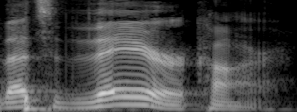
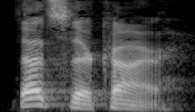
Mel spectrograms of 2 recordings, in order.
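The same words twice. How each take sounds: First: 'Their' is said fully and with emphasis. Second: 'Their' is said quietly, quickly and reduced. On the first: "If you are emphasizing there, it's going to sound strong" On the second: "if we say it quieter and quicker"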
